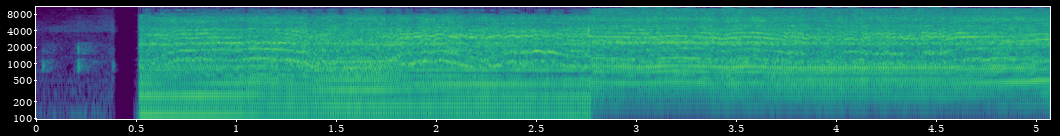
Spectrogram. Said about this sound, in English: This tree scooter is the brainchild of a betel nut farmer in southern India.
